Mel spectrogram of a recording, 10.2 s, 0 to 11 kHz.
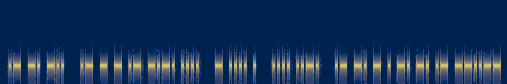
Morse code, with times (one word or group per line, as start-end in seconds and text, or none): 0.2-1.3 AND
1.6-4.0 ATTACH
4.3-5.1 THE
5.4-6.4 HF
6.7-10.0 ANTENNA,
